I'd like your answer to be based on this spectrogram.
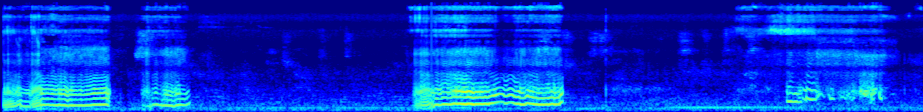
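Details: Sleeping dog snoring: repeated wavering, buzzy snores with a whistling, moaning quality, separated by quiet breaths.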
